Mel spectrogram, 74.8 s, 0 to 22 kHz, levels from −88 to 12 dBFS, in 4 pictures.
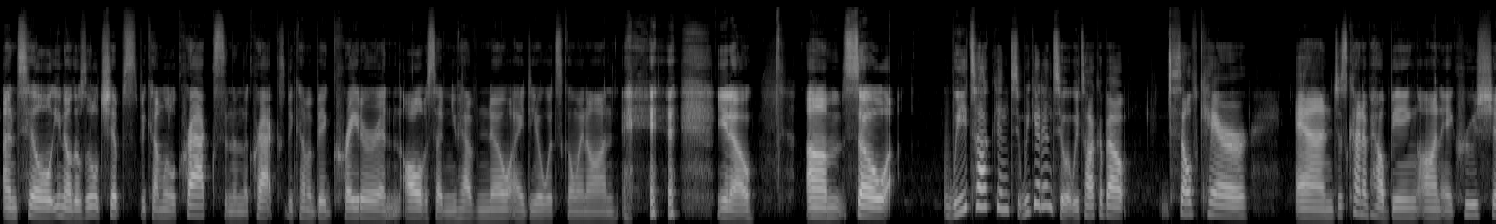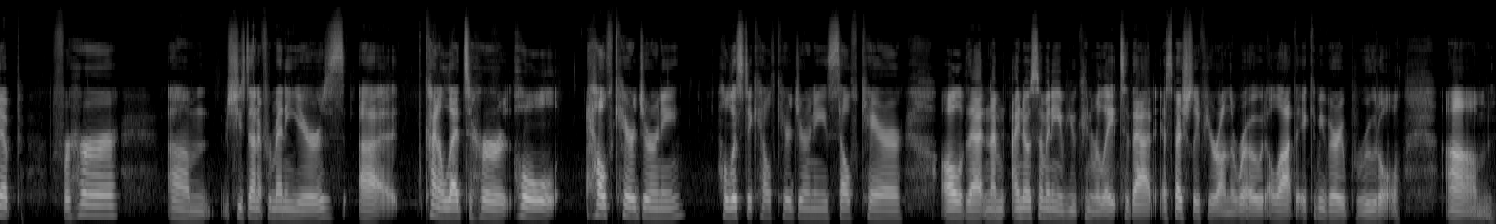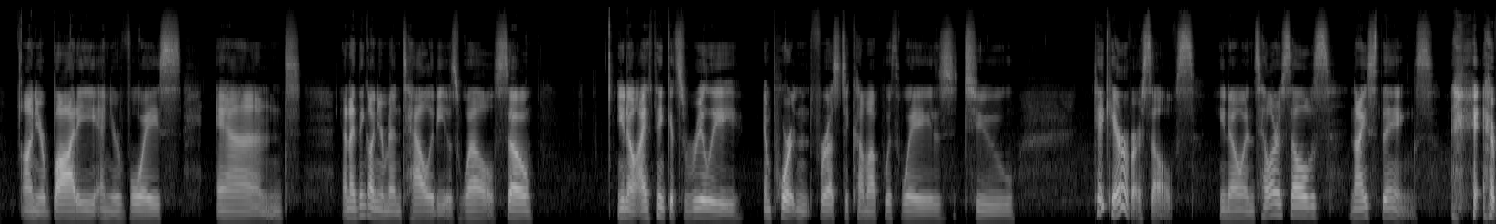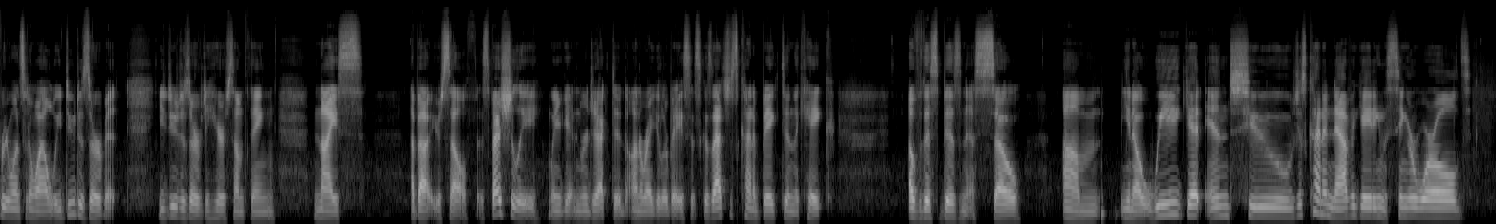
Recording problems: thin; somewhat; fading below 500 Hz

